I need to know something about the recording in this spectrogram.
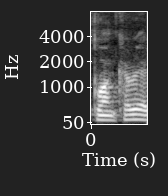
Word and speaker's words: Poincaré: Poincaré wave, we pronounce it Poincaré, I just want to make sure that.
